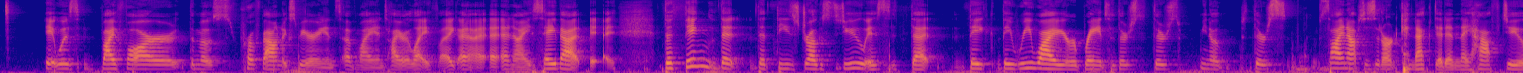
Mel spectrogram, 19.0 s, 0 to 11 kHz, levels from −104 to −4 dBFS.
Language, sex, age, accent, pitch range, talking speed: English, female, 20-39, American, 195-220 Hz, 145 wpm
